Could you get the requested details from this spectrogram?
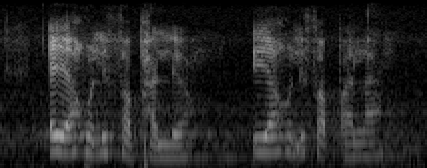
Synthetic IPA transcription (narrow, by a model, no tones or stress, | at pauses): ɪjahʊlɪfapʰal | ɪjahʊlɪfapʼala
